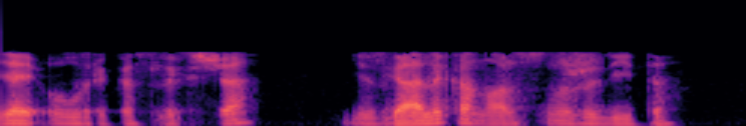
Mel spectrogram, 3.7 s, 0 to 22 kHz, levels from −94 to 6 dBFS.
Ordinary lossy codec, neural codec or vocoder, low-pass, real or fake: AAC, 16 kbps; none; 7.2 kHz; real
